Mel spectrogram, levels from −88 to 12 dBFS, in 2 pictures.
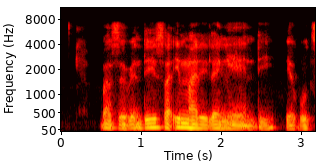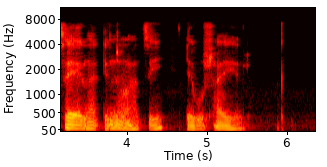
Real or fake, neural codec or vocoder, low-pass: fake; codec, 16 kHz, 8 kbps, FunCodec, trained on LibriTTS, 25 frames a second; 7.2 kHz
